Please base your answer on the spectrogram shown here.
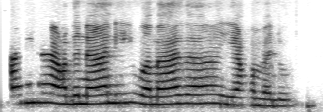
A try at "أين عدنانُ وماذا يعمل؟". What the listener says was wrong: عدنانی نہیں، عدنانو. زیر کی کوئی وجہ نہیں.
